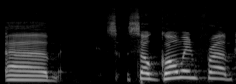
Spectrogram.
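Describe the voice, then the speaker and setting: A woman co-host asks curious, winding questions in a smooth, resonant voice. The sound is dry and close, over a video call. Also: on the high side, drawn-out words, a bit bright, dry recording. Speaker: podcast co-host. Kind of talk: casual interview.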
